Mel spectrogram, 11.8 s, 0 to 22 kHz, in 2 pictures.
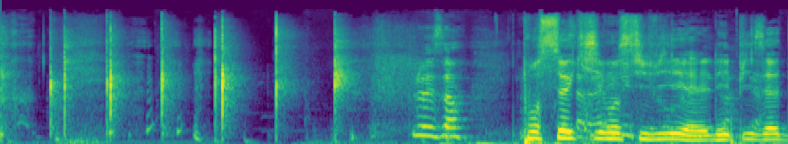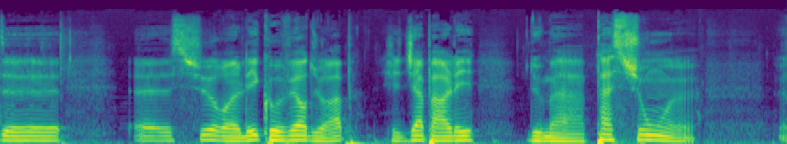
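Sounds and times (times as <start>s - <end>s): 
hands clapping: 0.0s - 2.8s
speech: 3.1s - 11.2s
laughter: 4.2s - 6.2s.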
